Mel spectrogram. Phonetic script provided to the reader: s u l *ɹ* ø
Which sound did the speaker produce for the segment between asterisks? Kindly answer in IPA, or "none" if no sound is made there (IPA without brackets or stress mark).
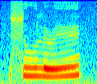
ɹ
